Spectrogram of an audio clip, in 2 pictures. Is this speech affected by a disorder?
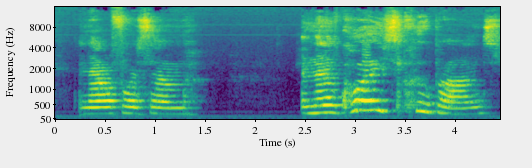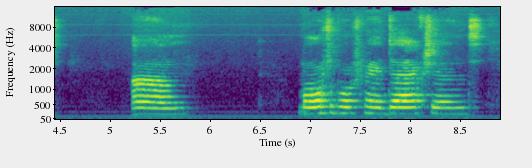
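Yes: cerebral palsy; both hands affected.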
